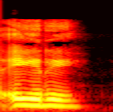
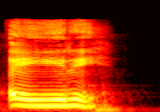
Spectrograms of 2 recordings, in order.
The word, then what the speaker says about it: Aire: Så fram till nu i mitt huvud, han heter fortfarande Eiri. Vi uttalar det precis som hon ja, har skrivit. – A-I-R-E. Alltså Eiri.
